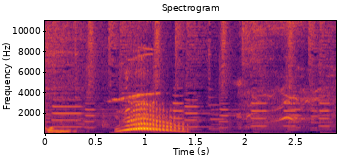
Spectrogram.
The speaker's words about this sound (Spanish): No, la paloma que no venga, por Dios. La, ah, paloma. Te saltó la paloma.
